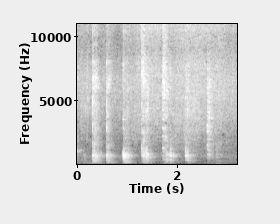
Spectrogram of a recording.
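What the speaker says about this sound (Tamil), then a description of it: "சிக்கன் போட்டுக்கிட்டு அது பார்த்தீங்கன்னா அதை வதக்கிக்கணும்" Chicken pieces are stirred and sautéed in a hot pan, each stir bringing a sizzling hiss, about seven regular bursts that fade back to a soft crackle between strokes.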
